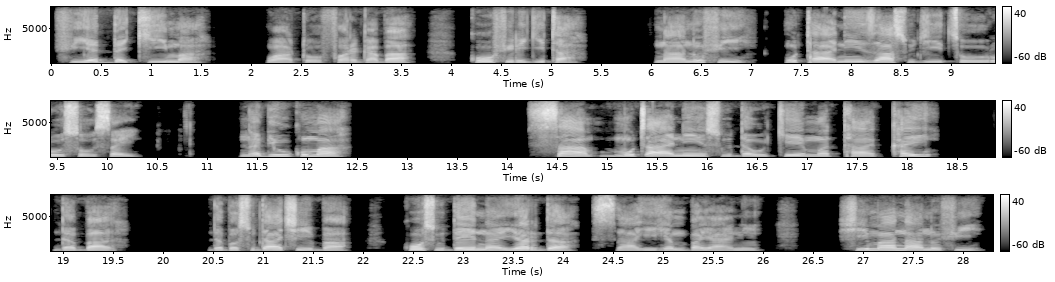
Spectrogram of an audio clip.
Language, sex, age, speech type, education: Hausa, male, 60+, spontaneous, tertiary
